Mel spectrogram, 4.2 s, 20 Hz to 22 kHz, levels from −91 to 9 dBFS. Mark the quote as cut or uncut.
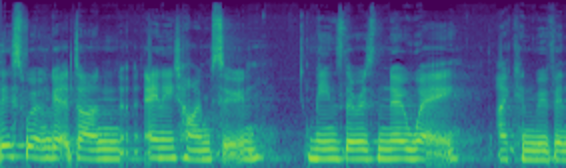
uncut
